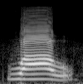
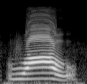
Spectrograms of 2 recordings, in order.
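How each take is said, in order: The two takes are said the same way.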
